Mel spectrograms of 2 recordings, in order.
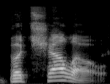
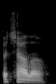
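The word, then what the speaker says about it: Bachalo: Because so, that sounds right, but next Imaginaut swears it's Bacello. It is. That's you put the way that I've always pronounced it. You put and then the I emphasis correct. On the cha.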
